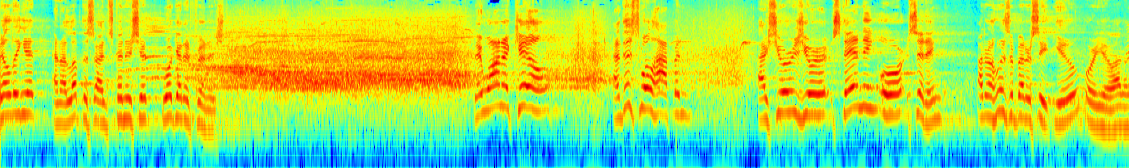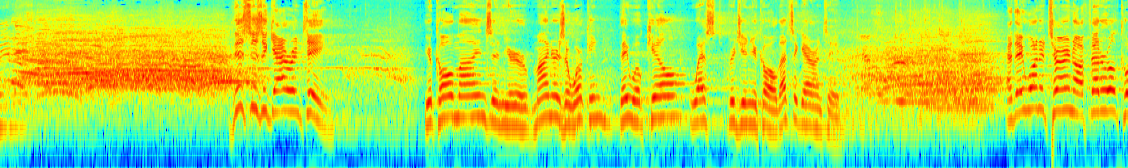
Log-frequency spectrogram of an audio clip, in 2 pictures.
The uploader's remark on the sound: Campaign Rally in Wheeling, West Virginia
